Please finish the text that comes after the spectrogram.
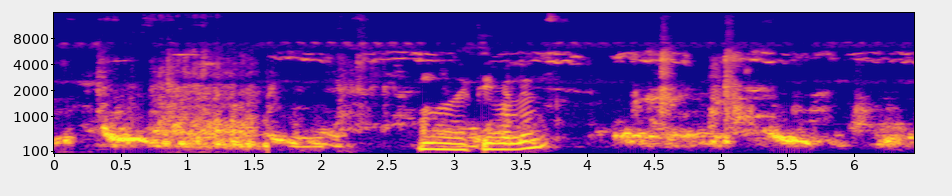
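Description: Pigeons coo repeatedly at night in a rainy setting during feeding time, the soft low calls recurring through the clip beneath a man's nearby speech.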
